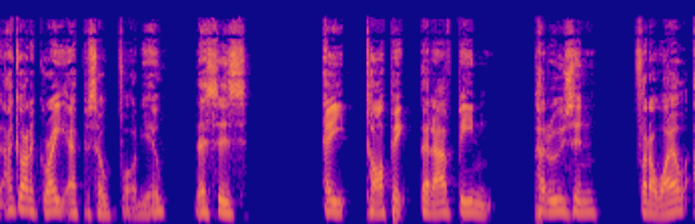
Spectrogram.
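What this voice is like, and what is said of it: Accent between McConaughey and Billy Connolly. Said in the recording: “stuck somewhere between Matthew McConaughey and Billy Connolly. Not physically, of course, just in terms of the accent.”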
